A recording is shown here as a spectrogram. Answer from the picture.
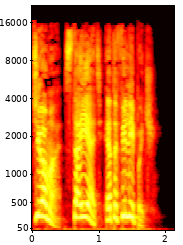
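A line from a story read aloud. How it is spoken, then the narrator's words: Shout. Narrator (Russian): крикнул я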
